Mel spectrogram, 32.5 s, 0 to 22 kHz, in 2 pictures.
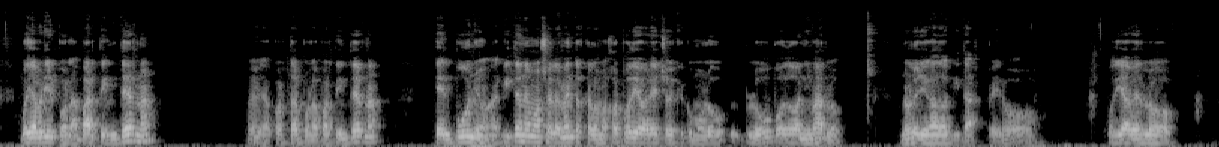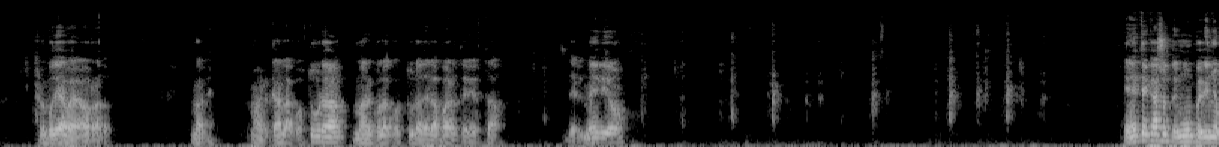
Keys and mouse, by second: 0.1-1.2 middle drag, 1.2 alt+right click, 1.6-14.3 middle drag, 14.3 alt+shift+right click, 14.7-15.6 middle drag, 15.6-16.5 alt+right drag, 16.5 ctrl+e, 20.3 right drag, 20.6-22.3 middle drag, 22.3 ctrl+right click, 23.3 z, 23.9-27.7 middle drag, 24.1 z, 25.3 \, 25.9 z, 27.7 alt+shift+right click, 28.1-29.1 middle drag, 28.8 ctrl+z, 29.1 shift+right click, 29.5-32.5 ctrl+middle drag.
